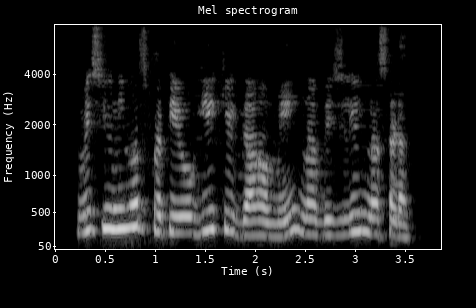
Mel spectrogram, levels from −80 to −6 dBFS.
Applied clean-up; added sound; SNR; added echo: neural mask model DeepFilterNet 3.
